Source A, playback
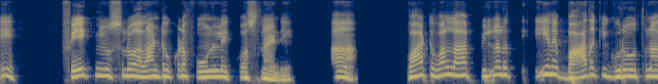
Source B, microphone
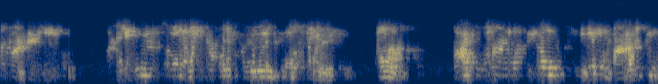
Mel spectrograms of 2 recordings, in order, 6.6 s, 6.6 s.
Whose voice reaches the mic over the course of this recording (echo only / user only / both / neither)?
echo only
